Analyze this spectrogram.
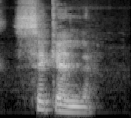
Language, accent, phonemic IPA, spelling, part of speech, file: French, Canada, /se.kɛl/, séquelle, noun, LL-Q150 (fra)-séquelle.wav
- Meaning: 1. suite, retinue, following (group of followers) 2. sequela 3. after-effect, consequence, legacy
